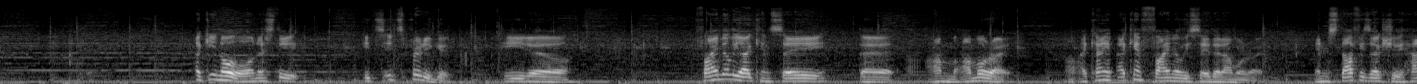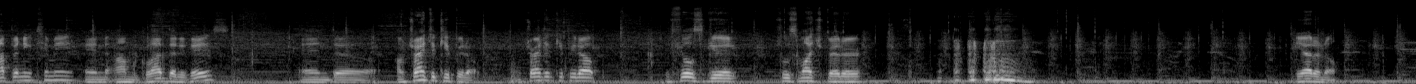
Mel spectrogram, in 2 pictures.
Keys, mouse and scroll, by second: 0.7 g, 3.9-5.1 right drag, 7.7-8.8 right drag, 8.6-10.7 drag, 13.3 ctrl+z, 14.7 ctrl+z, 16.7-18.9 drag, 21.4 a, 22.0 click, 22.6-23.8 middle drag, 25.0-27.4 right drag, 27.4-28.3 drag.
